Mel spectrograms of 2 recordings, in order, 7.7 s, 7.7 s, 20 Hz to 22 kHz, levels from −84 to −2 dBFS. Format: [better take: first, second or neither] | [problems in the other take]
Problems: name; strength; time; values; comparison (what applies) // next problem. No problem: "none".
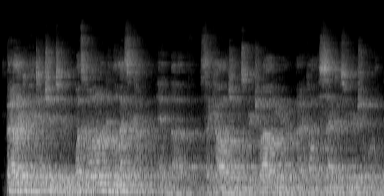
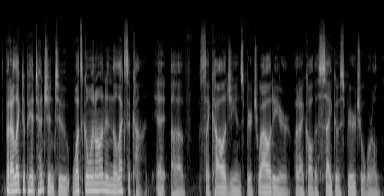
second | off-mic speech; far // room echo; strong; dies away in 2.3 s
